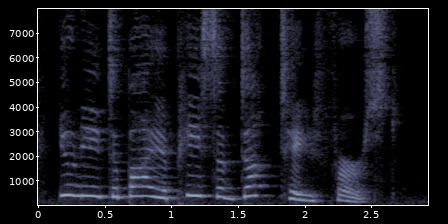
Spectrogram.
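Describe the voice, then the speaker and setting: A woman speaks at a moderate pace in a put-on character voice. It is squeaky and extremely high-pitched. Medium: read story. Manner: over-eager, carried away.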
